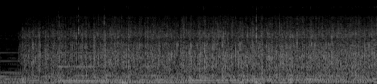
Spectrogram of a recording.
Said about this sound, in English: As you can hear, maybe. Some rain is coming down again. But you know what? When you're inside your tent, it doesn't matter. It's nice to hear the pitter-patter.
